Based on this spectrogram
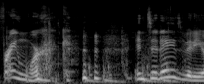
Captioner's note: giggling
